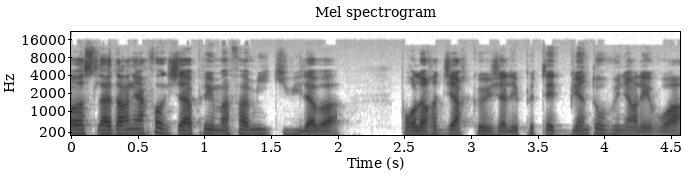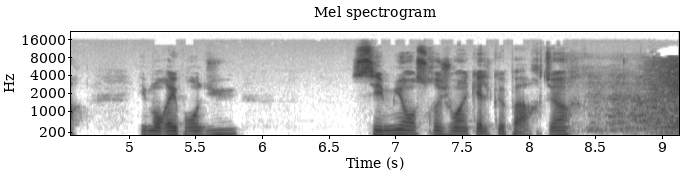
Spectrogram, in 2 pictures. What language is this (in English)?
French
